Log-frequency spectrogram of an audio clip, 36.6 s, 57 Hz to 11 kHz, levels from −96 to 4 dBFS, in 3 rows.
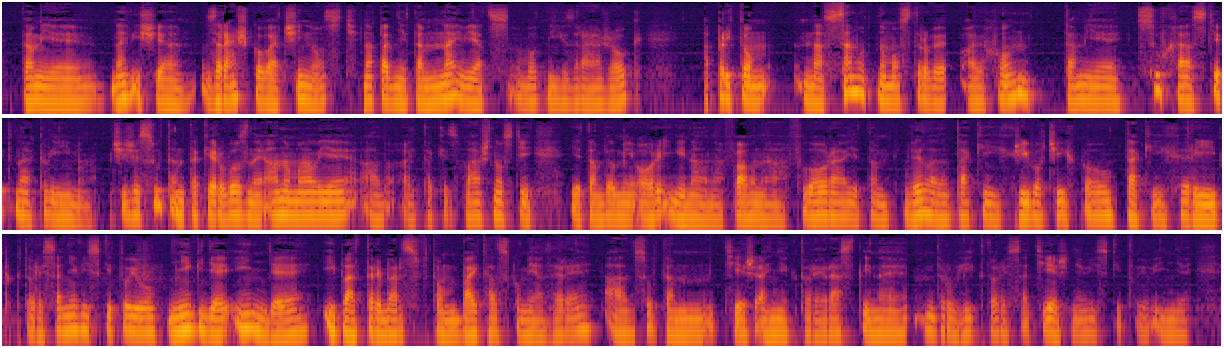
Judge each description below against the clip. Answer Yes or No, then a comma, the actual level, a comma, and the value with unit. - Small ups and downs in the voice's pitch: Yes, narrow, 2.1 semitones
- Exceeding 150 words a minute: No, slow, 110 wpm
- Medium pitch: No, low, 105 Hz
